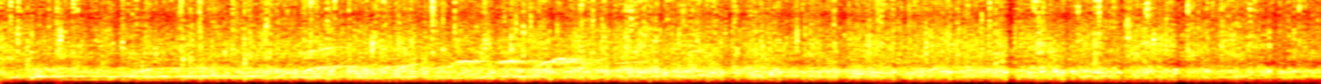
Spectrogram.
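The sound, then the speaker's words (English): A live audience claps steadily and loudly, a dense, even wash of applause sustained throughout with no pauses. “And those of you who are going to church tomorrow and didn't applaud, pray for me.”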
